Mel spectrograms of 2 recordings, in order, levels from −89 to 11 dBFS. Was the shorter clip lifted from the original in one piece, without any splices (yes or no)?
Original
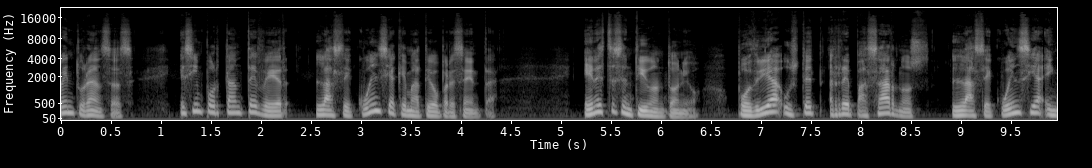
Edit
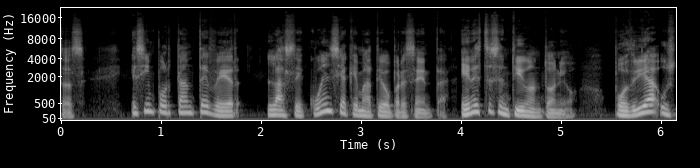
no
